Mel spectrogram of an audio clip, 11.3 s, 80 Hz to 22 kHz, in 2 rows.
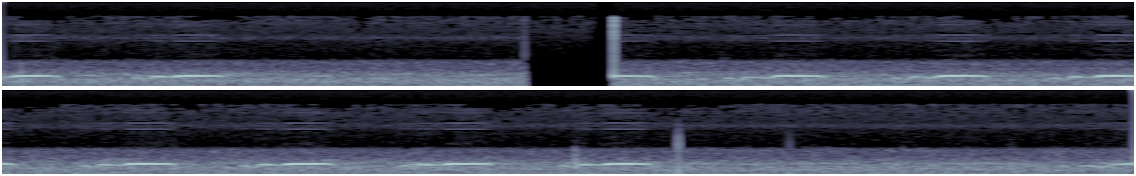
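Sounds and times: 
dove hooting: 0:00.0 - 0:01.2, 0:03.1 - 0:09.0, 0:11.0 - 0:11.3
faint background hum: 0:00.0 - 0:11.3.

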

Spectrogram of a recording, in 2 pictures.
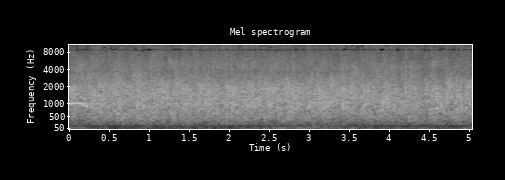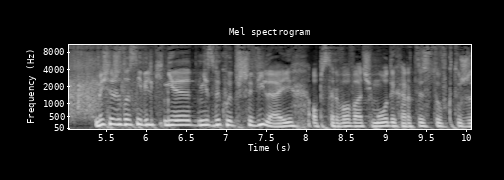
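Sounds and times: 
studio audience applause at a live stage concert: 0:00.0 - 0:06.1
speech: 0:05.4 - 0:10.0.

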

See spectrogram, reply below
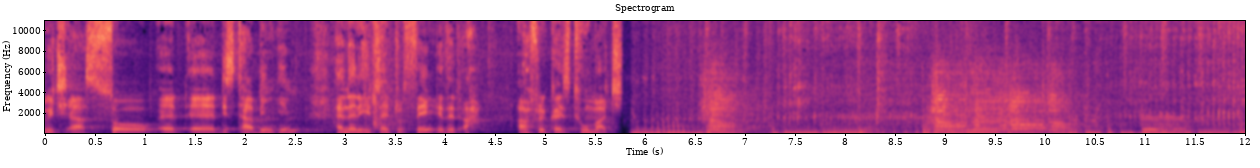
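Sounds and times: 
speech: 0:00.0 - 0:06.8
motorcycle engine on a ride through countryside near a nature reserve: 0:05.9 - 0:11.9.

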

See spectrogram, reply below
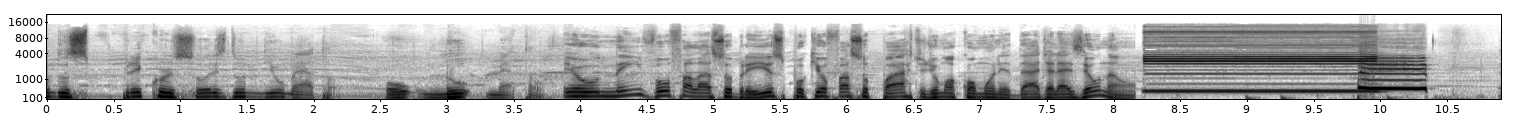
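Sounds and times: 
speech: 0:00.0 - 0:08.2
buzzy horn blast: 0:08.2 - 0:10.4.

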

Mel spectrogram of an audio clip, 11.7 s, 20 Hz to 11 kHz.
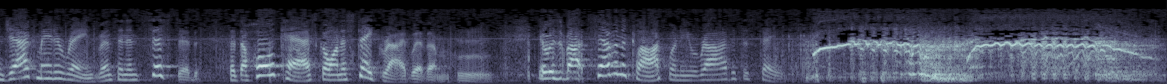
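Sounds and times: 
speech: 0:00.0 - 0:09.7
horses neighing as a radio drama sound effect: 0:04.3 - 0:05.2, 0:08.0 - 0:11.6.

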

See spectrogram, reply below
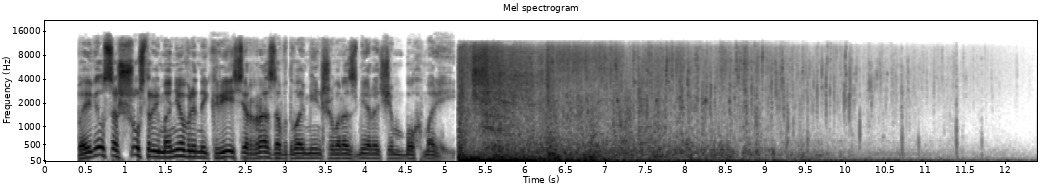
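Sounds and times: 
speech: 0:00.4 - 0:05.4
heavy explosion rocking a ship: 0:05.2 - 0:12.3
scattered crackles: 0:05.2 - 0:12.3.

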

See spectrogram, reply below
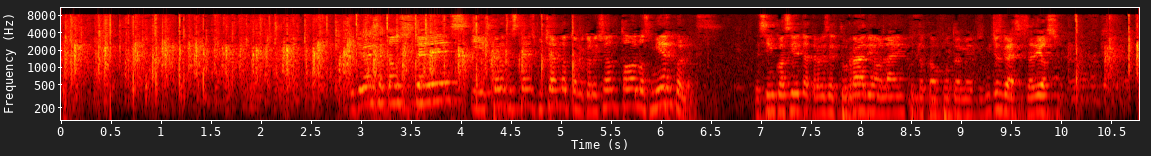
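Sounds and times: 
audience clapping after a birthday song: 0:00.0 - 0:05.3, 0:10.1 - 0:10.7
speech: 0:03.0 - 0:10.6.

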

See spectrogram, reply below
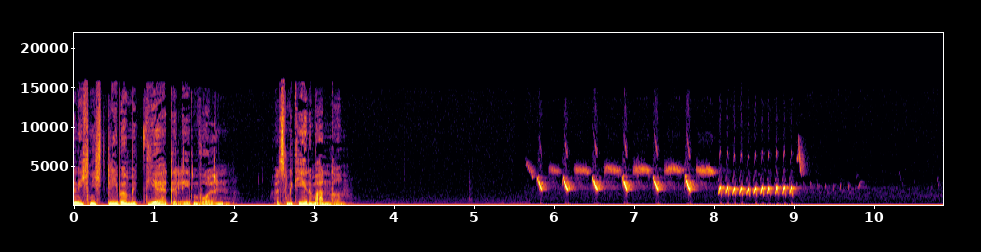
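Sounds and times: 
speech: 0:00.0 - 0:03.5
songbird singing in daytime: 0:05.6 - 0:10.8.

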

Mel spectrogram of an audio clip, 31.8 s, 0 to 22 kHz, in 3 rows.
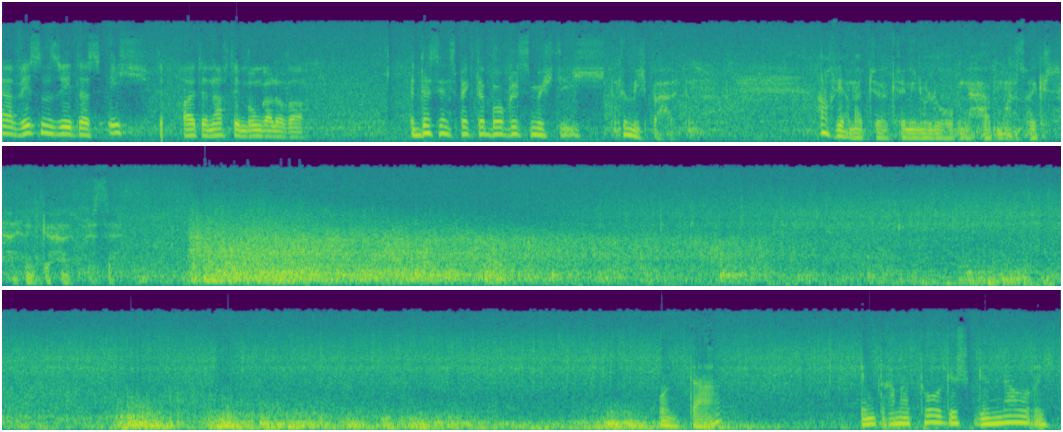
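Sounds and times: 
speech: 0:00.0 - 0:03.2, 0:04.1 - 0:07.2, 0:08.2 - 0:11.8, 0:29.9 - 0:31.7
heavy rain downpour at the start of the rainy season: 0:00.0 - 0:31.7
deep rolling rumbles of thunder: 0:08.2 - 0:31.2.

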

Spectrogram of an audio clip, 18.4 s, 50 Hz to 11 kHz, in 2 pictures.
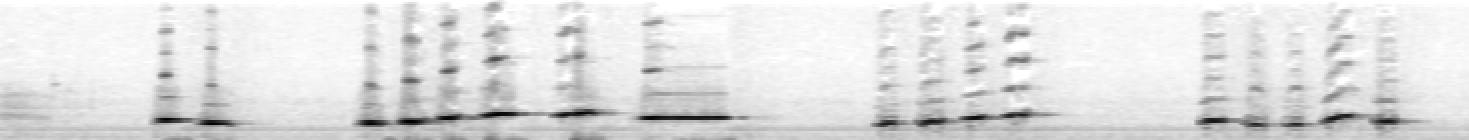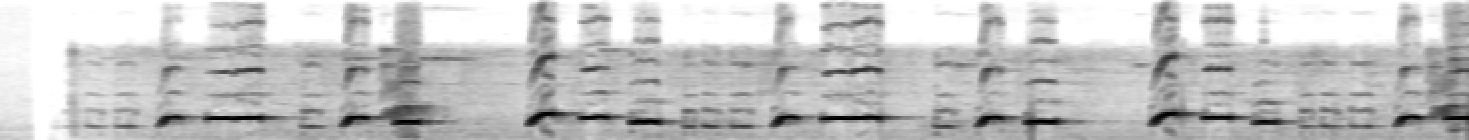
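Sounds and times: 
cockatiel whistled song: 0:02.3 - 0:04.7, 0:05.5 - 0:06.6, 0:07.5 - 0:08.9, 0:09.6 - 0:18.3.

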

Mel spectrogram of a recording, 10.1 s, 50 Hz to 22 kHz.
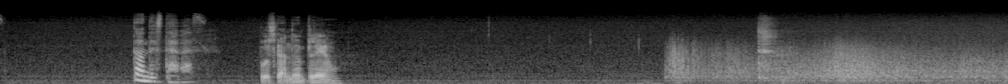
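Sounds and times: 
speech: 0:01.4 - 0:03.5
distant German artillery cannon fire from a new cannon: 0:06.6 - 0:10.0.

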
